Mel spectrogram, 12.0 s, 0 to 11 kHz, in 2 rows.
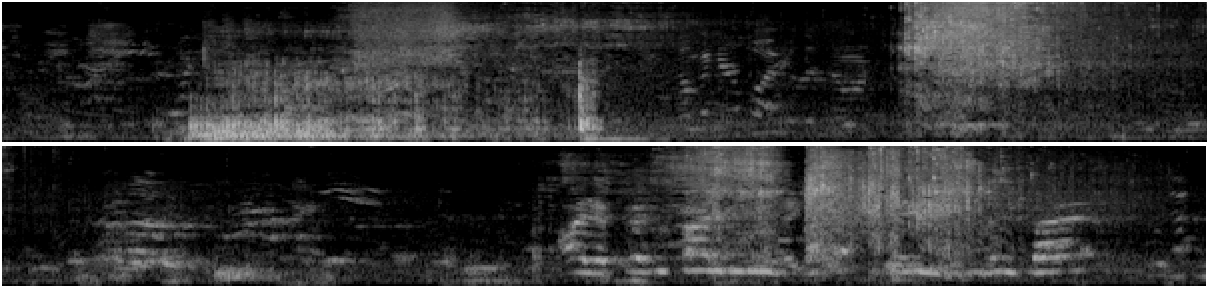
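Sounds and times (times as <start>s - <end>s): people talking: 0.0s - 4.6s, 5.3s - 12.0s.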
